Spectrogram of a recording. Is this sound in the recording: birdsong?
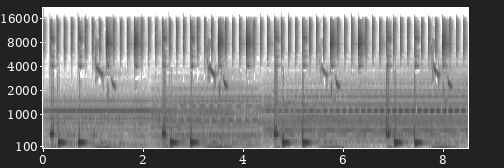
yes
